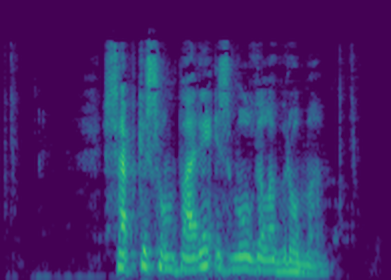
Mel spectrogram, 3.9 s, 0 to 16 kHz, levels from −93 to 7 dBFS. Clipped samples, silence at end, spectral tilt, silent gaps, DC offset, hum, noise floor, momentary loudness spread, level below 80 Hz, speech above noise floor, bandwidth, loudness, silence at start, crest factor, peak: under 0.1%; 0.65 s; -3.5 dB/octave; none; under 0.1%; none; -68 dBFS; 12 LU; -66 dBFS; 42 dB; 9.6 kHz; -26 LUFS; 1.05 s; 26 dB; -2 dBFS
